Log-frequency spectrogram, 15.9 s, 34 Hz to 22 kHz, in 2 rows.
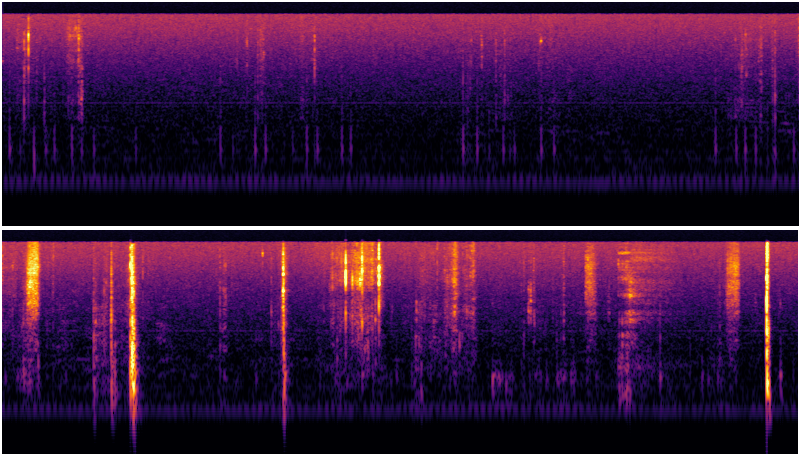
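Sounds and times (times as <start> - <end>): foil wrappers crinkling: 11.2 - 12.7.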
